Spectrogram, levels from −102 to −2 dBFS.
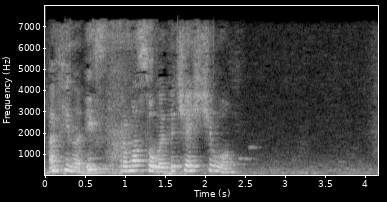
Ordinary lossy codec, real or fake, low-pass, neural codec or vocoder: AAC, 32 kbps; real; 7.2 kHz; none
